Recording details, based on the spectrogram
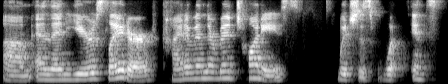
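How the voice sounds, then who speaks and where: A woman in her forties, a mother and interview guest, telling a personal story in an earnest, halting way with many restarts. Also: mid-range voice, fairly bright tone. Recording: roomy echo.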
